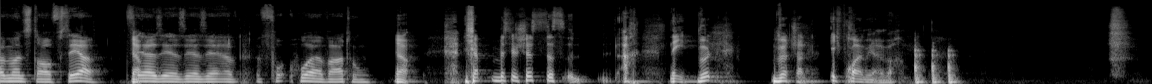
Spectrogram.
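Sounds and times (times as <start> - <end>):
speech: 0.0 - 9.3
quick firm knocks: 9.1 - 9.7
short breathy hiss: 11.0 - 11.5.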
